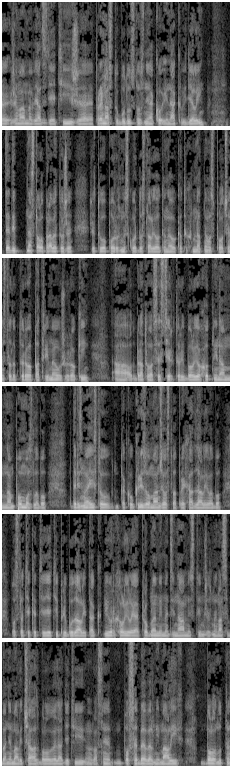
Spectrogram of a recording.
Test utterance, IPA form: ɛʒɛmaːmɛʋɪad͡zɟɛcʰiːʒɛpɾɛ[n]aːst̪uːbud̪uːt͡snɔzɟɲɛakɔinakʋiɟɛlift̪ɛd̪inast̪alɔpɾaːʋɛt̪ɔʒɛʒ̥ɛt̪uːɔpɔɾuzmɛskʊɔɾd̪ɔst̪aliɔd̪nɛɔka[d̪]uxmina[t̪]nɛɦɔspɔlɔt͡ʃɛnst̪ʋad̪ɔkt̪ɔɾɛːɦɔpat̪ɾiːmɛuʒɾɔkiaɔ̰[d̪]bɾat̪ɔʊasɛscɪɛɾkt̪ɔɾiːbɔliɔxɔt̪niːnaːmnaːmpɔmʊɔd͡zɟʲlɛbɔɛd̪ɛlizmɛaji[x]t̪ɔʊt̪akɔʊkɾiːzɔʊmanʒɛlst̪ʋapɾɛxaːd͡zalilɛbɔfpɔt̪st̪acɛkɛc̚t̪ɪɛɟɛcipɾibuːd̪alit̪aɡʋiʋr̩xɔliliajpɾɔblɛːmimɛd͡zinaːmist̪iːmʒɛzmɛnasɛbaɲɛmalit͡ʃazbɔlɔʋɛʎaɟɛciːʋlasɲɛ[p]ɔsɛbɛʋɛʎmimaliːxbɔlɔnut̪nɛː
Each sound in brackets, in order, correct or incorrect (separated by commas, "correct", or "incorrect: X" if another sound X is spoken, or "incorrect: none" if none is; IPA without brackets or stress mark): correct, incorrect: t̪, correct, correct, incorrect: s, correct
